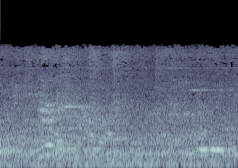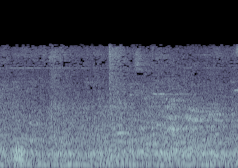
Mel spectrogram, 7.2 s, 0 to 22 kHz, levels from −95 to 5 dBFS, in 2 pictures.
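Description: From start to finish the audio sounds dull and plainly watery, with a swirling, unstable texture in the upper range and nothing at all above 8.3 kHz. This is MP3 compression damage, likely from encoding at a very low bitrate, with the sound pointing to roughly 30 kbps. Starved of bits, the encoder cuts the treble at a fixed point and drops weaker frequency detail, which flickers in and out from frame to frame.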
